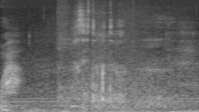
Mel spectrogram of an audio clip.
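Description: A woman speaks softly and emotionally up close.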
